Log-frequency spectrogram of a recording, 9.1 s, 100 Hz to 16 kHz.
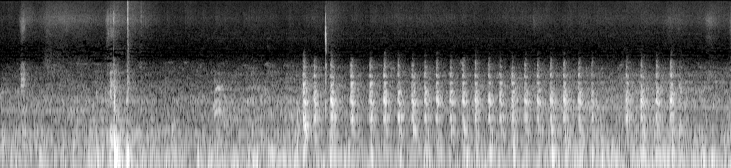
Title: Toyota Prius 2 brake noise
